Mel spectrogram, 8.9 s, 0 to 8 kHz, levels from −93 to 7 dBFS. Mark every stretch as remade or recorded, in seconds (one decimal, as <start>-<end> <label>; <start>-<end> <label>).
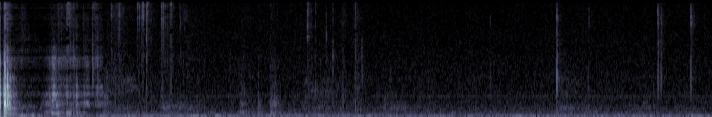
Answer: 0.0-1.3 remade; 1.3-8.9 recorded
